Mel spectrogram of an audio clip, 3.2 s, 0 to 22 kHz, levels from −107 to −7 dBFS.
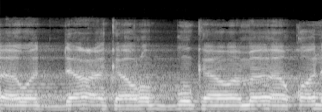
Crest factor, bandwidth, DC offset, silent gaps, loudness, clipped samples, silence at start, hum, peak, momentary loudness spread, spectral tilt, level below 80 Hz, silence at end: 10 dB; 11 kHz; under 0.1%; none; -19 LUFS; under 0.1%; 0 s; none; -8 dBFS; 4 LU; -5.5 dB/octave; -52 dBFS; 0 s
